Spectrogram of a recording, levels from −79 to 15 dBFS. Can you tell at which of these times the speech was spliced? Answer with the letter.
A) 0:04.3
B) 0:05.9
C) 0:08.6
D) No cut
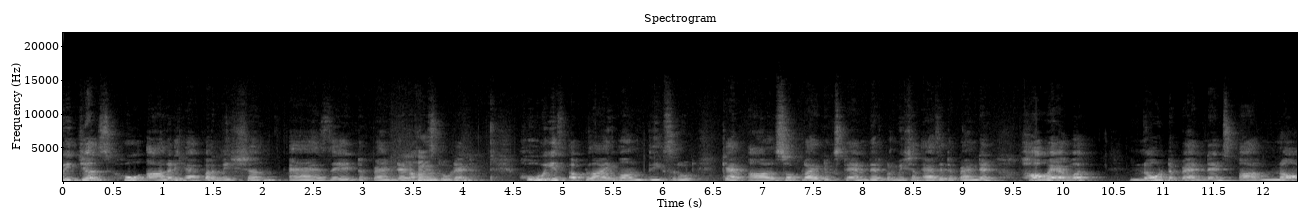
D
